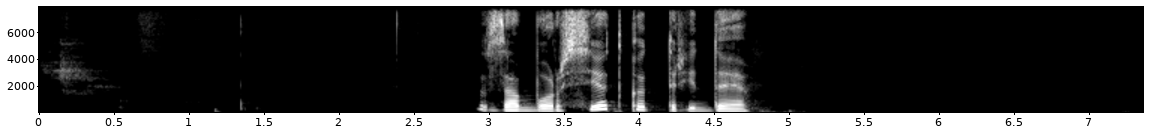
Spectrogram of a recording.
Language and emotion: Russian, neutral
